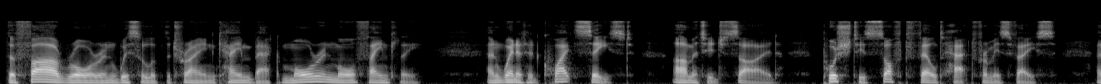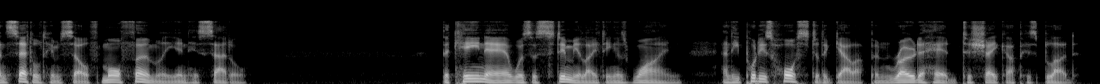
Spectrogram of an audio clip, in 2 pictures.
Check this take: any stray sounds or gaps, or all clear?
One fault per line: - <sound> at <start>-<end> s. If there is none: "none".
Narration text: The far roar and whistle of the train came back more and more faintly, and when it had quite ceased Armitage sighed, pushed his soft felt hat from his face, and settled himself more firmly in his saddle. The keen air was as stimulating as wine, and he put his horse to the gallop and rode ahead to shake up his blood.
none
